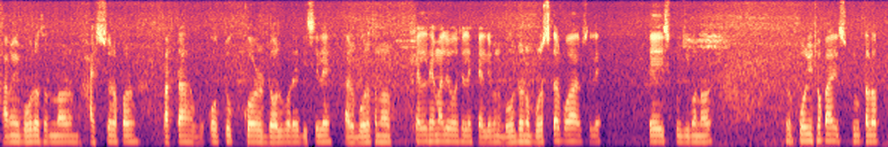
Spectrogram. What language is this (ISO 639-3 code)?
asm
